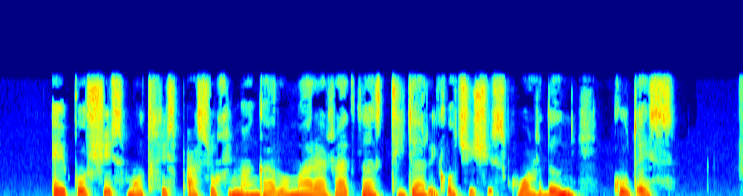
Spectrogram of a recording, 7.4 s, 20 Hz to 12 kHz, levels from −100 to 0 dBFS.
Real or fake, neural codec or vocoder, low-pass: real; none; 7.2 kHz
